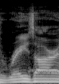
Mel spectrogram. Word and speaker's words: Rahzar: very elusive toca and razar set now real quick pronunciation razar razar rezair dani says razar at the end of the movie that's what i'm going with so toca and razar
